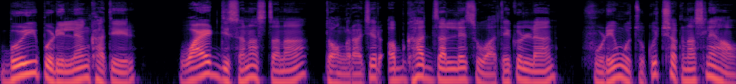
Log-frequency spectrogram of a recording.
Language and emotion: Goan Konkani, sad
